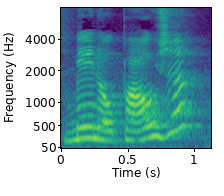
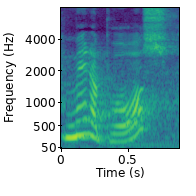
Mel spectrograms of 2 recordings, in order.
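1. Het woord wordt op de Nederlandse manier uitgesproken. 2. Het woord wordt op de Engelse manier uitgesproken. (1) "In Dutch it's pronounced menopauze" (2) "in English it's, I think, menopause"

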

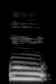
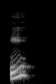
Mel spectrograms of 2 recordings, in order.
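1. La voyelle est longue. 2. La voyelle est courte. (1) "alors on entend un O long" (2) "et pas un O"

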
